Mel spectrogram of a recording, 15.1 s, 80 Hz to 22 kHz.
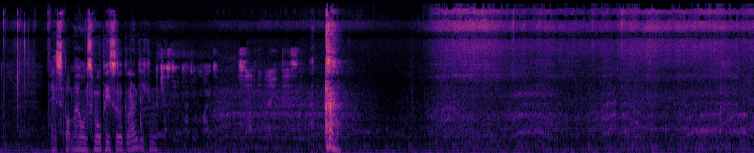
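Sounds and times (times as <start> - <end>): blade motor high whine: 2.5 - 15.0
mower blade downward sweep: 3.0 - 15.0.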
